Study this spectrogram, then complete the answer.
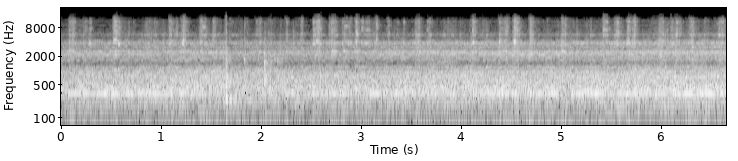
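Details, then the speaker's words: Ceiling fan in Bangladesh being repaired: worn old shaft bearing was making heavy noise, shown by a steady hum with thin ringing and an uneven rattle of clicks. It is being pulled off and replaced with two new bearings, typically 62-series and 6203 types. "দেখুন খুলে গেল পুরাতন bearing fan ব্যাপক শব্দ হচ্ছিল আমরা পুরাতন বেয়ারিংটি পরিবর্তন করে নতুন দুটি বেয়ারিং লাগিয়ে দেব"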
